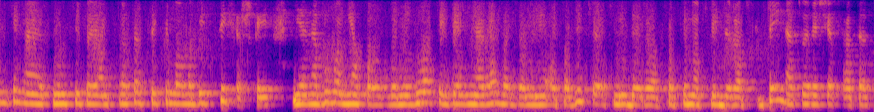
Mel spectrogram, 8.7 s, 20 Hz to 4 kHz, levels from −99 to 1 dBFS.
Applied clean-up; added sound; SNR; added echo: neural separator model SepFormer DNS4.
